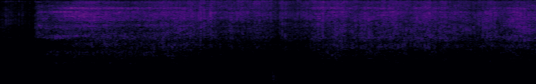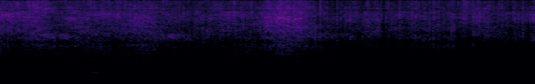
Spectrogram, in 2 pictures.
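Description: Rice and lentil dosa batter on a hot tawa gives a soft, steady sizzle and hiss that runs for several seconds, with a couple of faint clinks and no speech.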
